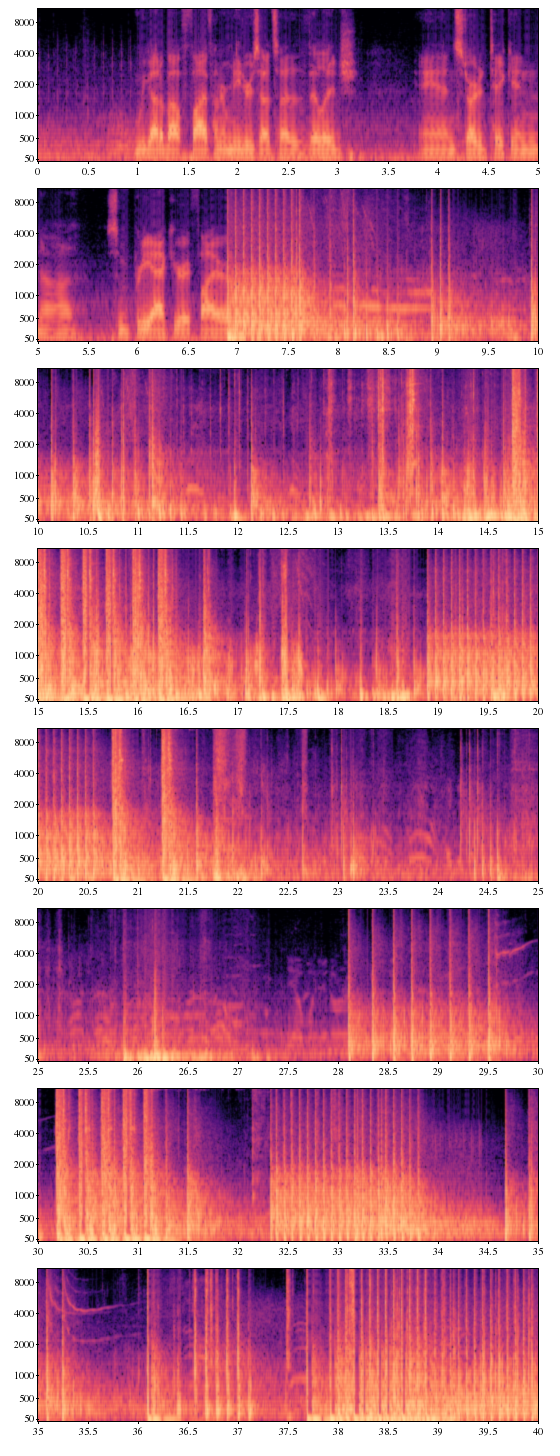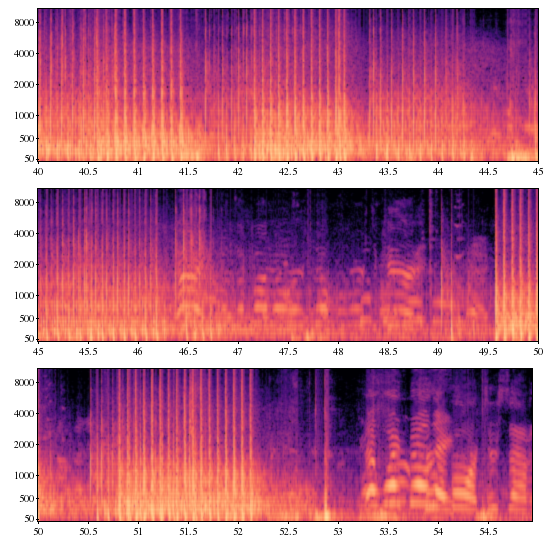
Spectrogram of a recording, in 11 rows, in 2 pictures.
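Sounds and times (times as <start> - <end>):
automatic gunfire: 6.9 - 12.4, 13.4 - 17.4, 18.7 - 22.4, 28.1 - 46.9, 49.0 - 52.4.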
